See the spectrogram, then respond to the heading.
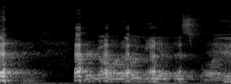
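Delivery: ordinary delivery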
